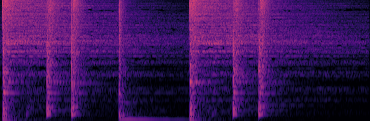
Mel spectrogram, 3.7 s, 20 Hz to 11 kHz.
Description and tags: Acoustic drumloop recorded at 130bpm with the h4n handy recorder as overhead and a homemade kick mic.
acoustic, drumloop, drums, h4n, loop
